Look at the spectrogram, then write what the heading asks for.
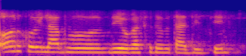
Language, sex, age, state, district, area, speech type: Hindi, female, 18-30, Uttar Pradesh, Varanasi, urban, conversation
